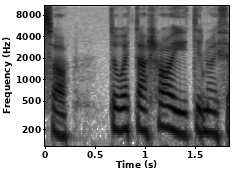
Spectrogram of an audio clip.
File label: "rhoid", Welsh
